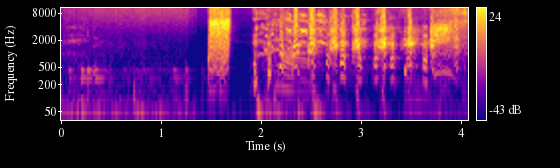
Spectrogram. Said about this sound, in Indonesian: Aduh, lo kentut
